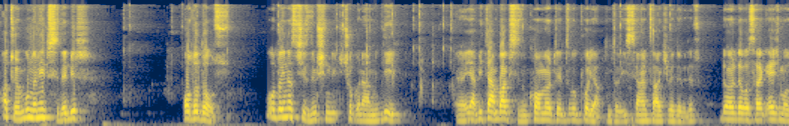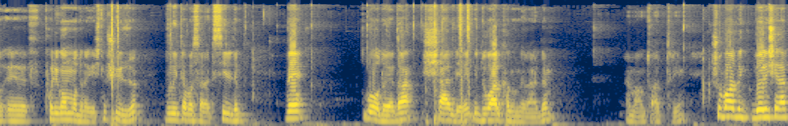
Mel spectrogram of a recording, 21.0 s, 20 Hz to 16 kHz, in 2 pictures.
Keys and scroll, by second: 8.1 4, 12.0 Delete, 15.6-16.8 typing.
